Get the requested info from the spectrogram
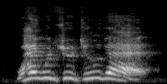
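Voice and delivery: shrill, very high yell. Retelling how she yelled at the speaker at age three, imitating her yelling. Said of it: "she yelled at me and goes".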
